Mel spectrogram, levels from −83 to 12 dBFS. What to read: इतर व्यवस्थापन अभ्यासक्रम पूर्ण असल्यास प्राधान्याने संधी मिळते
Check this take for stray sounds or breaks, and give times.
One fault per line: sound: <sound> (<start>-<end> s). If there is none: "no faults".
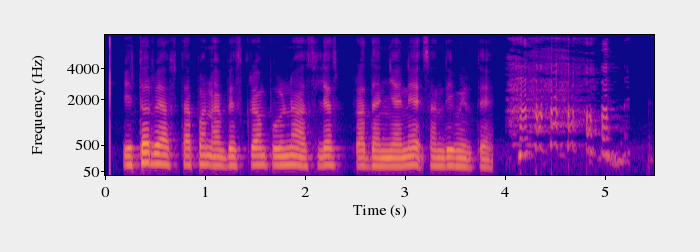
sound: laugh (4.0-5.3 s)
